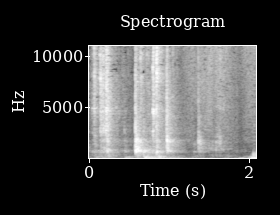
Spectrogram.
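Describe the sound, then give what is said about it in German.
A garage door is opened, giving a few knocks and a rattling, scraping movement of moderate loudness that fades toward the end. “Dann aber Tür vergleichsweise schnell schließen. Garagentür öffnen.”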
